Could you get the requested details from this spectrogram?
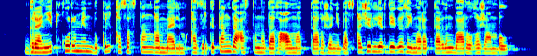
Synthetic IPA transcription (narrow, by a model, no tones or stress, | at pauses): ɡranijt̪qʰo̞ɾəme̞nbʏkʲɪlqʰɑzɑqst̪ɑɴʁɑmælɪmqʰɑzɪɾɡʲɪt̪ʰɑɴd̪ɑʔɑst̪ɑnɑd̪ɑʁəʔɑlˠmɑt̪əd̪ɑʁəʒæne̞bɑsqɑʒe̞ɾle̞ɾd̪e̞ɡʲɪʁijmɑɾɑt̪ːɑɾd̪əɴbɑɾlˠəʁəʒɑmbəlˠ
